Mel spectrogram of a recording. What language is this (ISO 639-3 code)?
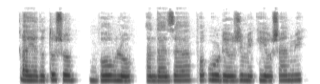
pus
